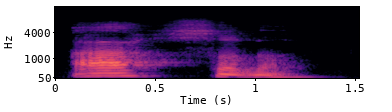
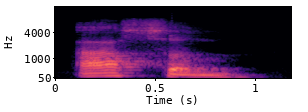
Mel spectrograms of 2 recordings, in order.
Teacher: O primeiro A é longo, os outros dois A são curtos, mas todos os A existem. Enquanto que se você pronuncia em rinde, você vai dizer assan, você engole o a final. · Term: a longo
